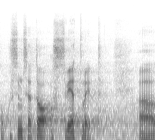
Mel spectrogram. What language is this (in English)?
Czech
